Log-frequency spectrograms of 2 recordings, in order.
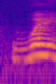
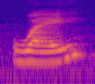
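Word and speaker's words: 为: what or why but when it means to become or to be it should be pronounced the second tone way as in this word chung way to become or lao wa you probably know this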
